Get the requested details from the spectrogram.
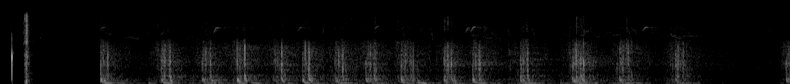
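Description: Armoured footsteps crunch over rough ground.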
